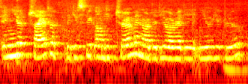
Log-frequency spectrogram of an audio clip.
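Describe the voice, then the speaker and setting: A woman's voice: a little high, steady tone, fairly quick, dark tone, slight background noise. A woman asking interview questions in a curious, casual way, with filler words. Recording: echoey room, distant mic.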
